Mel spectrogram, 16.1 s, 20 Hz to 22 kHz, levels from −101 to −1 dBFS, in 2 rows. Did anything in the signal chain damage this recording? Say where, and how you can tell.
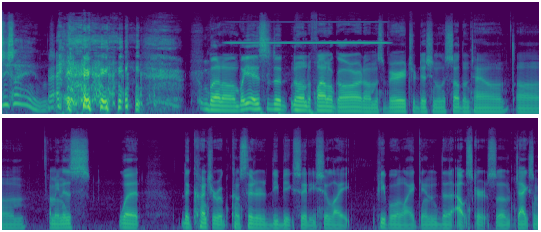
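Yes. From 3.28 to 5.88 s a thin, steady feedback whistle at 5.8 kHz sits roughly 10 dB below the speech, swelling and fading slowly in level. This likely comes from a loudspeaker-to-microphone loop held just at the point of feedback. Unlike mains hum, it is a single high tone with no harmonic series.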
